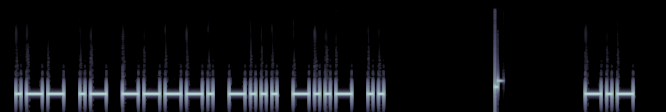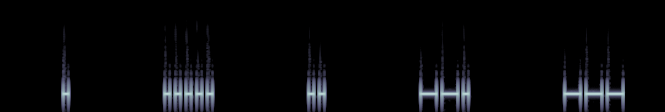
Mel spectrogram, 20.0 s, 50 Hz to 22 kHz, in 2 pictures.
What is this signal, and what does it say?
Morse code, heard as a keyed tone, about 15 wpm, spaced as for 8 wpm, 700 Hz. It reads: WA9BXI KE5IGO
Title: USA Call Signs - 6 Characters - 6x Character Spacing - 15wpm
